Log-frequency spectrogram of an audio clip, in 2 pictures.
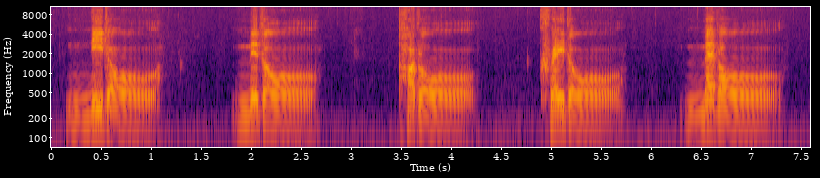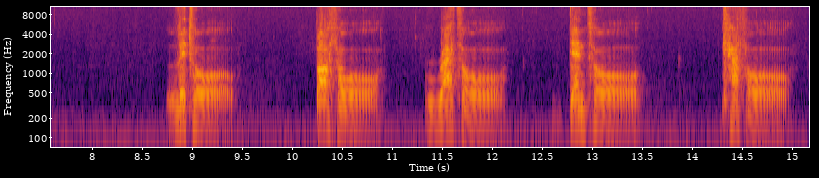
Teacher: DL and TL cognates voiced and unvoiced tongue tip to gum ridge consonants. Bounce the D or T drum bead off the gum ridge and return there immediately for the L.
